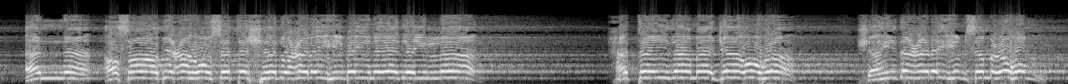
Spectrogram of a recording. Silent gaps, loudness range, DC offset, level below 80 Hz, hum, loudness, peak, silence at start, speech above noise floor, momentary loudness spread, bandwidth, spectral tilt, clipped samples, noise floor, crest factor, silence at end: none; 3 LU; under 0.1%; -42 dBFS; none; -6 LUFS; 0 dBFS; 0 s; 24 dB; 13 LU; 12 kHz; -2 dB/octave; 2%; -30 dBFS; 6 dB; 0 s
